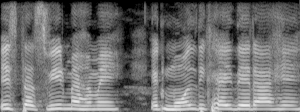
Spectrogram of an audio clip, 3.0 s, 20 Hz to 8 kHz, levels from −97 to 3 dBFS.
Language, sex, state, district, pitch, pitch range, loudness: Hindi, female, Chhattisgarh, Bilaspur, 260 Hz, 255-275 Hz, -13 LUFS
